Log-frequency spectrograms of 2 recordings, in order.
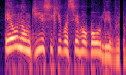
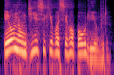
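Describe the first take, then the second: The two takes are said the same way.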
